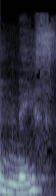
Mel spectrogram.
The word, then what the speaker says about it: Nice: She goes, oh, and I said, oh, maybe a niece biscuit. – What are the niece biscuits? – They're the ones with the sugar. – Okay, right. – And because you pronounce it Nice like a French Nice.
